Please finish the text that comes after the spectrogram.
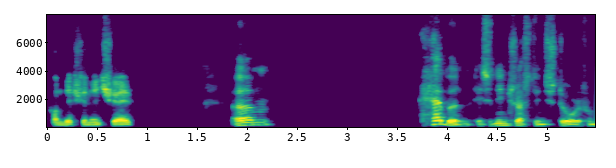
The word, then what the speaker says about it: Hebburn: So Dunstan, and I'm going to pronounce this wrong, aren't I? Hebburn?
